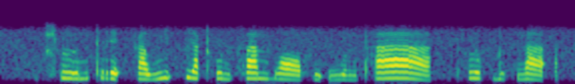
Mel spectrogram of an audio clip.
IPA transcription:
t͡ɕʰ ɯː˩˦ m t r e˨˩ ʔ k a˩˦ w ŋ i˥˩ ʔ p i˧ a̯ kʰ u˨˩ n f a˧ m b ɔː˨˩ f i˨˩ ʔ ŋ u˩˦ n tʰ aː˥˩ | pʰ l u˨˩ k̚ d ɯ˨˩ k̚ n a˨˩ ʔ

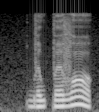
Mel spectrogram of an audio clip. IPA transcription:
b ɜ w p ɜ v ɔ

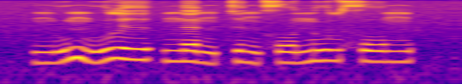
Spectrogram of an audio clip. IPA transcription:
ŋ u˩˥ ŋ u˩˥ l ɪ˦ | ŋ ɛ˦˨ ŋ k ɪ˦˨ ŋ x o˦ n u˦ l x o˦ ŋ

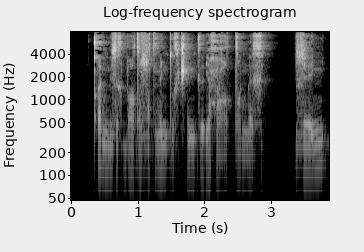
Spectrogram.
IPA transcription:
qʼ e ŋ͡m y z ə x b ɹ ə dˤ y ɮ œ tˤ ŋ y ɲ tʷ ɛ x t͡ʃʼ a ɲ kʲ ɔ ɾʲ e ħ ɛ ʕ a tˤ dˤ ø ŋ͡m ɛ x | ɮ e ɲ

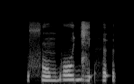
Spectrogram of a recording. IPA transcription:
sʰ ũ˨ b o˦ ʊ̯ d͡ʑ ɪ˦ ʔ h ɪ˦ ʔ

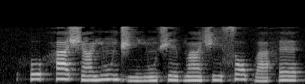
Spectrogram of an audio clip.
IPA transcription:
h o˦ h a˦ ʃ ã˧ j ũ˧ d͡ʒ i˨ j ũ˧ ʃ e˦ b ã˦ ʃ i˦ s ɔ˦ b a˧ h ɛ˦

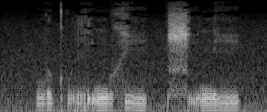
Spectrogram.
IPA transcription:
w ɵ kʷʼ ḭ r ḭ ŋ u x i | ɬ ḭ n i

